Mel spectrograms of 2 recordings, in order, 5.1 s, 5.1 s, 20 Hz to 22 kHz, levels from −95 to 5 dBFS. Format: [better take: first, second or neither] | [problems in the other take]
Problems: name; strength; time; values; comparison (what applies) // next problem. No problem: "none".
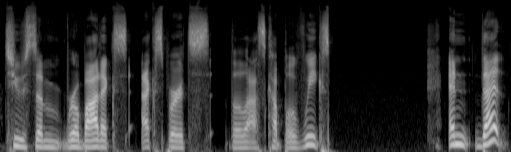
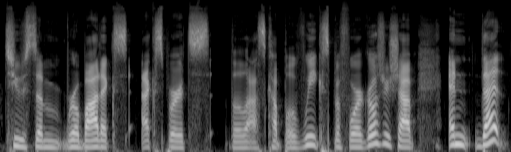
second | audio cutting out; at 3.5 s for 1 s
